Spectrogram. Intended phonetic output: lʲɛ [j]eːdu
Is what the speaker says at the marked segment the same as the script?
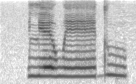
no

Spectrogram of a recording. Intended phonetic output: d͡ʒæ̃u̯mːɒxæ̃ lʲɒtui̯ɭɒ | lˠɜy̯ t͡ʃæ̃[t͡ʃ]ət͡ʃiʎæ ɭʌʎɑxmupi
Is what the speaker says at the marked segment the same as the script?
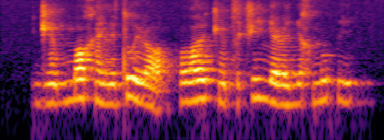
no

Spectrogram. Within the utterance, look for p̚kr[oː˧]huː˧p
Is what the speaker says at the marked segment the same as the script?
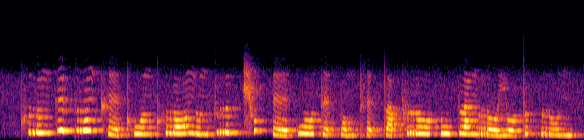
yes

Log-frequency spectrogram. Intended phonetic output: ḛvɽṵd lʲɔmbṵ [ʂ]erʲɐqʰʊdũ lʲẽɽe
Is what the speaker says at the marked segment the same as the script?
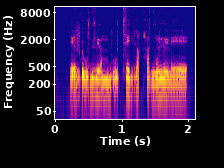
no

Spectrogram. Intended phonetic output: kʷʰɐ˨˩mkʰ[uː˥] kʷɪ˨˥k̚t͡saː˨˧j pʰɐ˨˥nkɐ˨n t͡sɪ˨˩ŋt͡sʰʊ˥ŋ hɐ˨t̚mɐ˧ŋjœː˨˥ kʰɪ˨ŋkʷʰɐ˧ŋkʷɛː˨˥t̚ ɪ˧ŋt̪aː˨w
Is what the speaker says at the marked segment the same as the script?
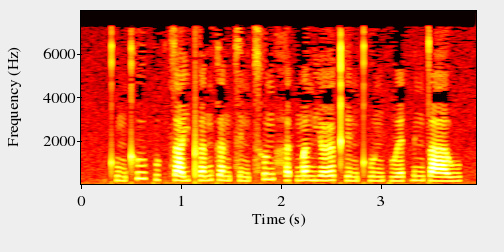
yes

